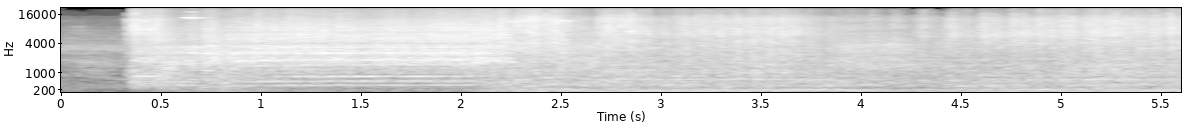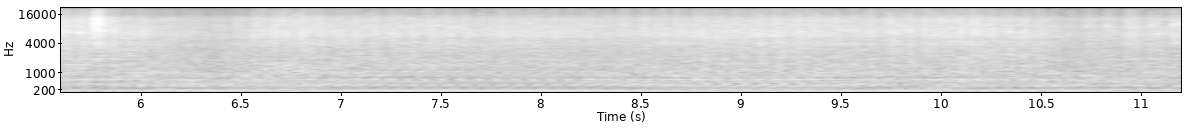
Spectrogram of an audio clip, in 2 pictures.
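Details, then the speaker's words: Detroit Diesel 6-71 two-stroke on its first start after work; catches and runs up to a loud steady high-speed scream past governed speed because the governor is broken inside; debris had fallen into the exhaust manifold; shut down straight away. "the governor took over and it just went past where it was meant to stop because it's broken up inside"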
